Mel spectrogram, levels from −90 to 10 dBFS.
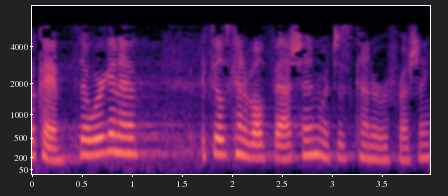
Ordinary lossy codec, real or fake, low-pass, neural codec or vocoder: MP3, 24 kbps; real; 7.2 kHz; none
